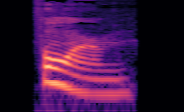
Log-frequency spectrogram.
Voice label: "form", English voice, spelling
